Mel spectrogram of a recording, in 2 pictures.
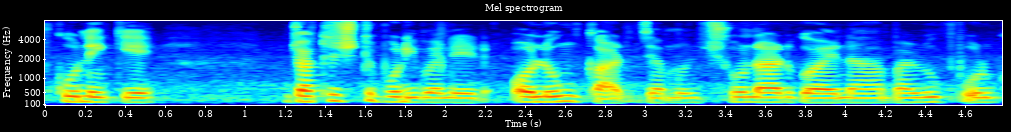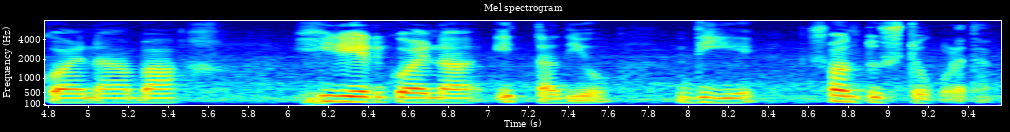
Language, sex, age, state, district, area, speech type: Bengali, female, 60+, West Bengal, Paschim Bardhaman, urban, spontaneous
